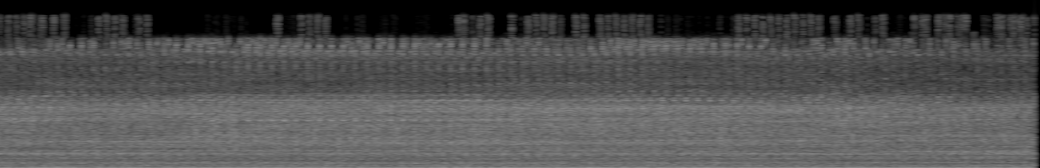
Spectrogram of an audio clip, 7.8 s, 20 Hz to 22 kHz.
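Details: Kia Picanto 2 1.0 G3LA, cold idle at about -7 °C: sharp, regular ticking knock at engine speed over bright clatter; owner suspects piston knock and possible overhaul, unproven.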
